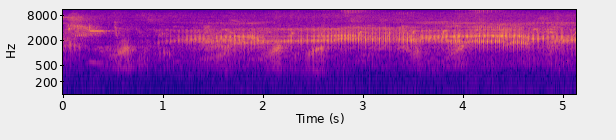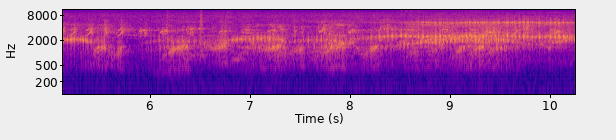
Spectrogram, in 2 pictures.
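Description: A dense morning chorus of edible frogs, full of overlapping rattling, quacking croaks.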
